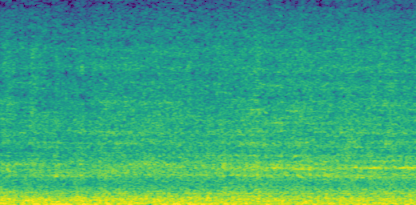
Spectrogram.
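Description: A train passes close by on an eastbound line in humid weather, a loud, continuous rumble with rhythmic wheel clatter filling the whole stretch, no voices.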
